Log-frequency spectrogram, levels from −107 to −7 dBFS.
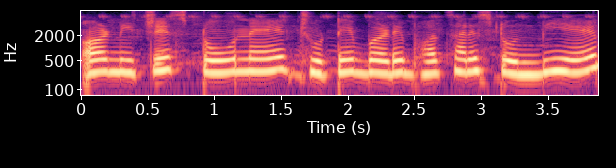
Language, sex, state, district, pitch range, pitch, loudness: Hindi, female, Chhattisgarh, Sukma, 255-275 Hz, 265 Hz, -14 LUFS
